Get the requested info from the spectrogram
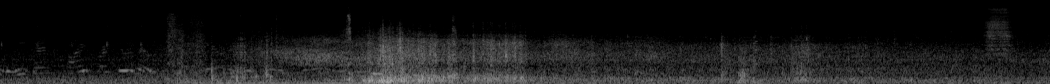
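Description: Tractor-trailer skidding out of control on an icy highway: a rushing, vehicle noise that builds and peaks about four seconds in, then settles to a steady lower hum.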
